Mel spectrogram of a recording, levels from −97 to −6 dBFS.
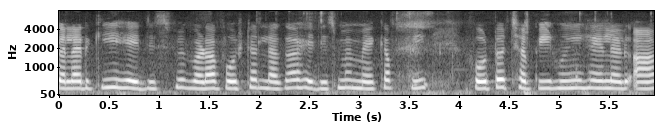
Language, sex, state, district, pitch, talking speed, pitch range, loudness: Hindi, female, Punjab, Fazilka, 255 Hz, 170 wpm, 245-275 Hz, -16 LUFS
